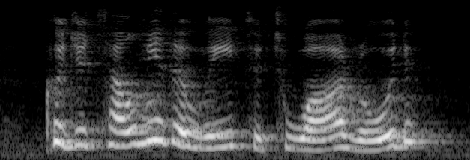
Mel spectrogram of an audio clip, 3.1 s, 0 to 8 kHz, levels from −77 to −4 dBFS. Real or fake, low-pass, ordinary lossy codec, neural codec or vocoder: real; 7.2 kHz; AAC, 32 kbps; none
